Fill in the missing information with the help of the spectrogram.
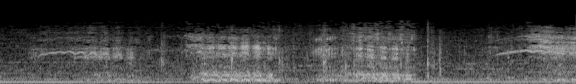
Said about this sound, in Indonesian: Dan di saat itulah, tidak jauh dari padepokan, dua ekor kuda berderap dan kemudian berhenti.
